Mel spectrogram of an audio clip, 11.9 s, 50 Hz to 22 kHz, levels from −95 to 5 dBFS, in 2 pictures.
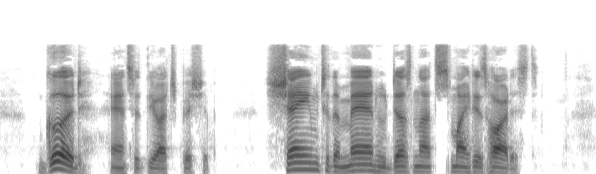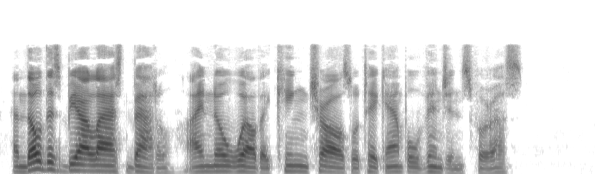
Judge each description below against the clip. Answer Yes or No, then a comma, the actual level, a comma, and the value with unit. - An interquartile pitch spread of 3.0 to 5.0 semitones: Yes, average, 3.4 semitones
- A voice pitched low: Yes, low, 115 Hz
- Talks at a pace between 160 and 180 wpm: Yes, average, 165 wpm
